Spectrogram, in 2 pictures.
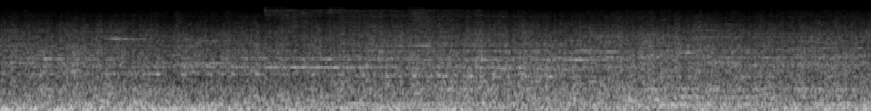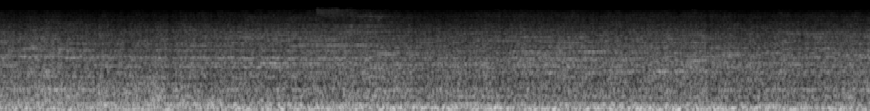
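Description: Union Pacific double-stack intermodal freight train passing at speed: a steady, loud rumble and rattle of the well cars' wheels on the rails.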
